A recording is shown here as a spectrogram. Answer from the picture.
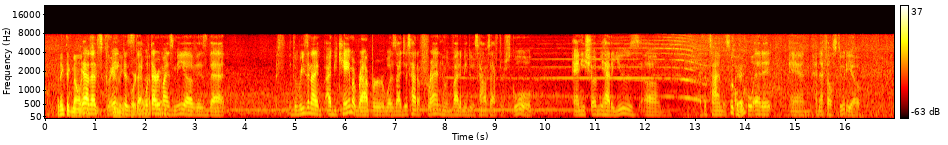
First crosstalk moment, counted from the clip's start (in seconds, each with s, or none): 0.7 s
